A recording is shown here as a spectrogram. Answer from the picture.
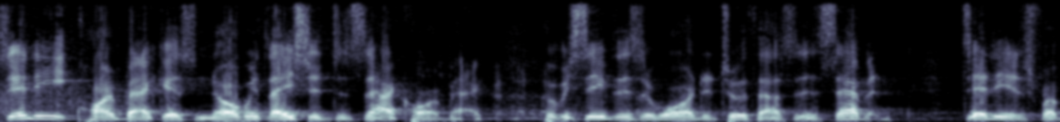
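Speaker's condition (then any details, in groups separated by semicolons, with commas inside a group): Brain injury; over three years since injury, rehabilitation completed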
